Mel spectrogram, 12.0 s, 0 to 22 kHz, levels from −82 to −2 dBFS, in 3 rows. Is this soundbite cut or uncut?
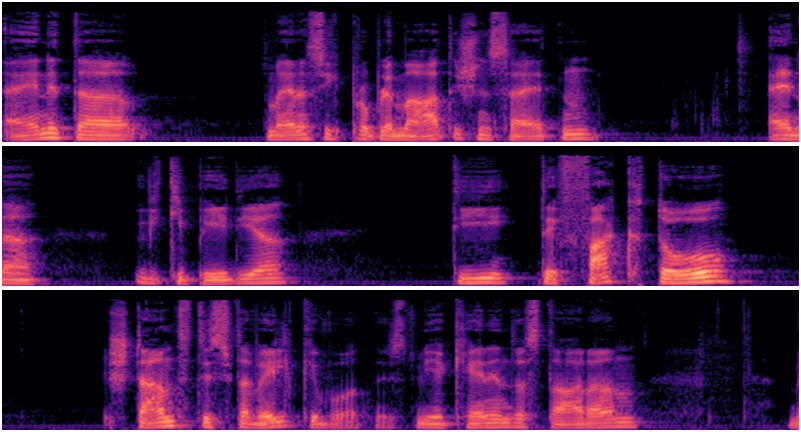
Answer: cut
